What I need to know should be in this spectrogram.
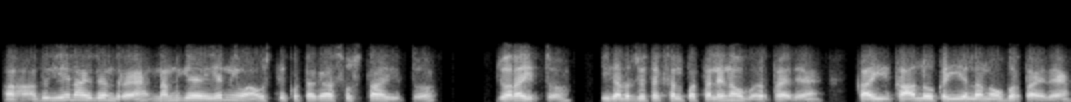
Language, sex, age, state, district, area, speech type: Kannada, male, 30-45, Karnataka, Davanagere, rural, conversation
